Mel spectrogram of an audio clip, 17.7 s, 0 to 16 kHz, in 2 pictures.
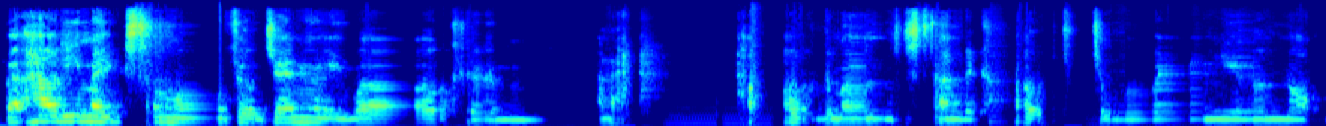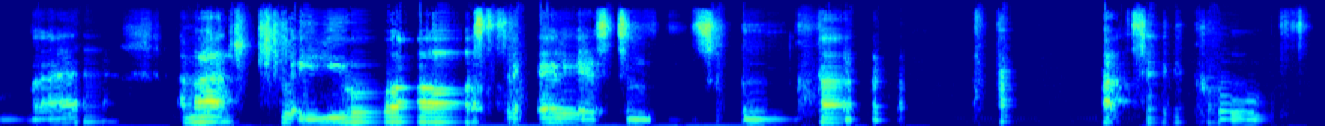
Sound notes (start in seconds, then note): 4.2 audio glitches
